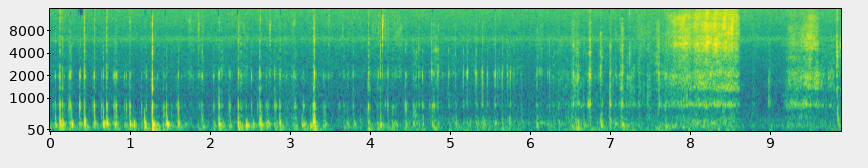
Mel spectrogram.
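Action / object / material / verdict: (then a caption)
flick / hollow silicone tube with rubbery spikes / silicone / none. A green, hollow silicone cylinder about 15 cm long with rubbery spikes is held in the hands while its spikes are flicked, squeezed and rubbed with fingertips. Dense, irregular soft clicks and muffled low thuds patter for most of the clip, easing into quieter continuous rubbing with a brief brighter hiss near the end.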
